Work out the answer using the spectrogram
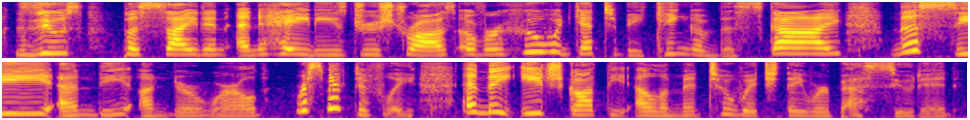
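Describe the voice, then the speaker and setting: In a dry recording, a woman with a slightly high voice tells a casual story as an audio roleplay storyteller voicing a nerdy girlfriend. Her animated, conversational rambling comes with wry asides and rhetorical questions.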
